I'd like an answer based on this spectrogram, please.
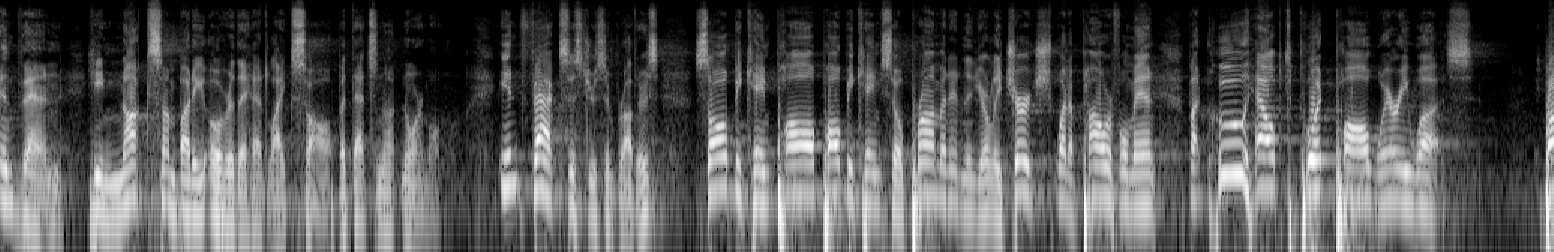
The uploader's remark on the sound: Delivers the homily at the Baccalaureate Mass, celebrating the 66th Commencement Exercises at Franciscan University of Steubenville.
